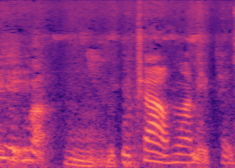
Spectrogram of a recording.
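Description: A woman speaking in a steady run of talk, with a short pause about half a second in.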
